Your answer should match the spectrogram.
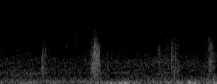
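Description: Footsteps on dry dirt: a few irregular steps, the clearest about a second in.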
